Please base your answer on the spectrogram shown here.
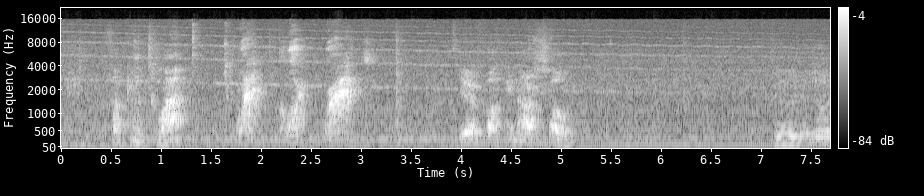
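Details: A pet African grey parrot mimics human speech, including swearing, in a series of short, voice-like phrases with rising and falling tones, with a steady indoor hum behind.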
